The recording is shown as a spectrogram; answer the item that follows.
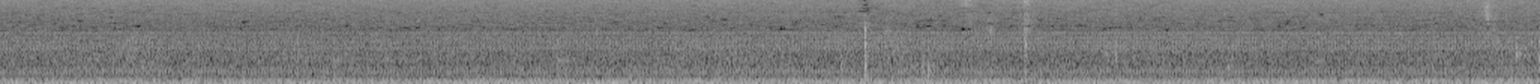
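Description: Steady low background hum and hiss of room noise, with two faint clicks about six and seven seconds in.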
